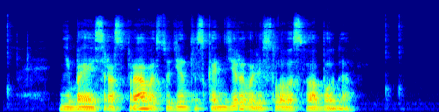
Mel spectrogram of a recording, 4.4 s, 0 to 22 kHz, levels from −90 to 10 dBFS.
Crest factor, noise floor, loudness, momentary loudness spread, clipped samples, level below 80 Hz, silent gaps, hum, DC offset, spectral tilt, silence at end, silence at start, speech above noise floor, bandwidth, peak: 20 dB; -65 dBFS; -21 LUFS; 10 LU; under 0.1%; -56 dBFS; none; none; under 0.1%; -7 dB/octave; 0.85 s; 0.6 s; 45 dB; 11.5 kHz; -2 dBFS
